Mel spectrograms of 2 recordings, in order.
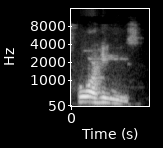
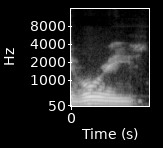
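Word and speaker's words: Voorhees: That's uh We just say we don't say uh we don't pronounce the H in it. We just say Vores.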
